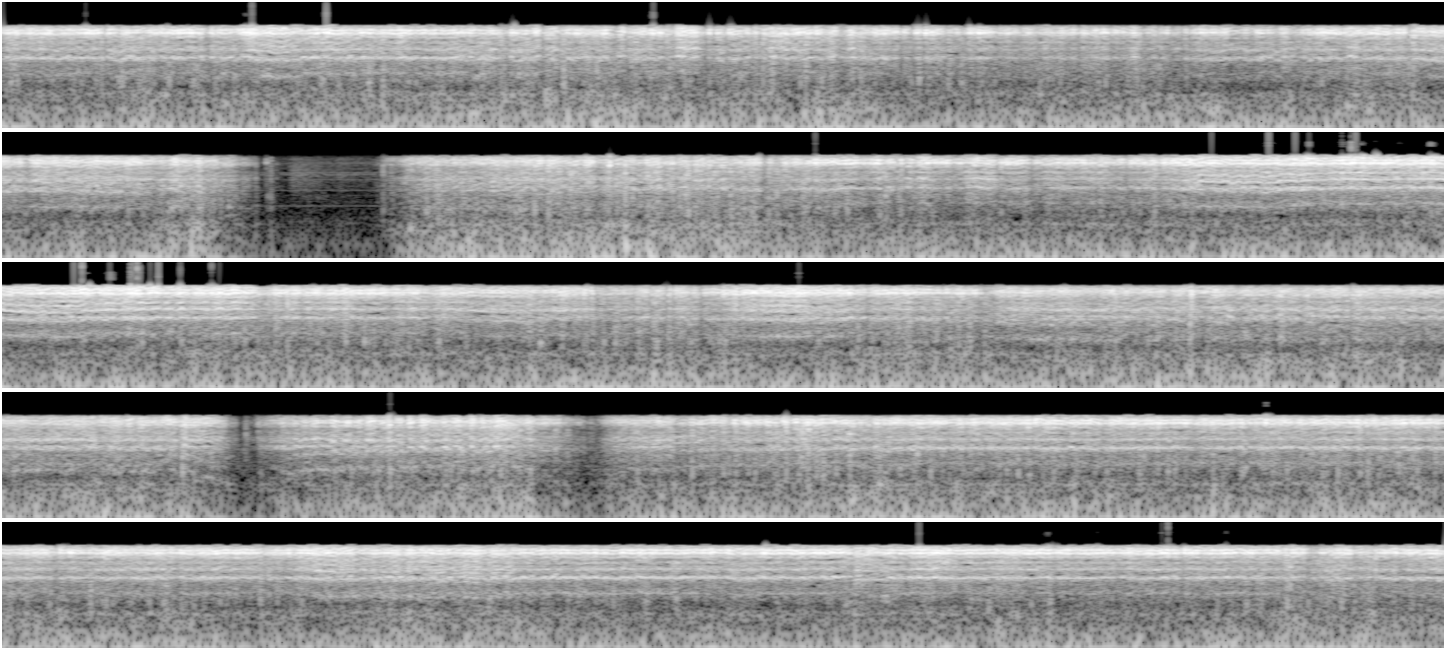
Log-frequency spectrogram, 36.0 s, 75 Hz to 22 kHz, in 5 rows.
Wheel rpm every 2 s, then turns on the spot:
230, 230, 230, 210, 90, 220, 230, 230, 220, 210, 200, 130, 170, 230, 230, 220, 230, 230.
none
